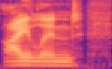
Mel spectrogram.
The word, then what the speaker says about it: island: Uh two examples that I recall from the book is island um and which which is sort of a classic example of inserting this s uh based on a false etymology, this silent s.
